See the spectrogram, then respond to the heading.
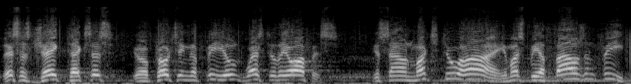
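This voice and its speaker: Commanding high-voiced airfield chief. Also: male voice, lively intonation, moderate pace, fairly bright tone. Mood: controlled urgency. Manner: terse, commanding, urgent. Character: steady, authoritative airfield chief talking a pilot down. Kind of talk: 1930s radio drama acting. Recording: faintly noisy vintage radio recording.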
